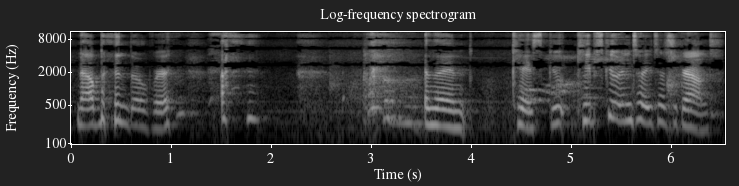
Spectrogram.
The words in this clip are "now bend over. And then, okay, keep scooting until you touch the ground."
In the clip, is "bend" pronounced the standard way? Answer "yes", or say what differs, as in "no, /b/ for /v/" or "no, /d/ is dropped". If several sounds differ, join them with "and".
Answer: yes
